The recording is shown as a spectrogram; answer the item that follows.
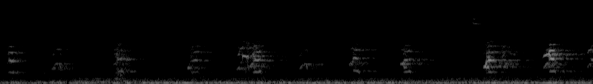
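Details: Three hunting hounds flushing a hare and baying during a hare hunt, hare in sight; a series of short, harmonic, barking bays repeats roughly every half second over a steady low rumble, with a faint whistle above.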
